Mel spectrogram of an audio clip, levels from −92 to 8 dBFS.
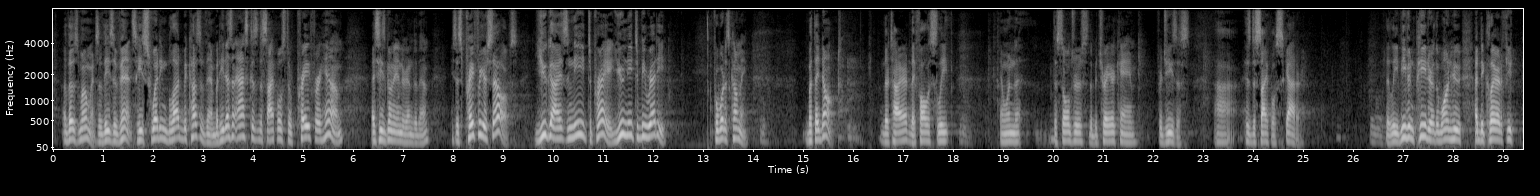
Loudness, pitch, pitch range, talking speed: -23 LUFS, 150 Hz, 130-180 Hz, 165 wpm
